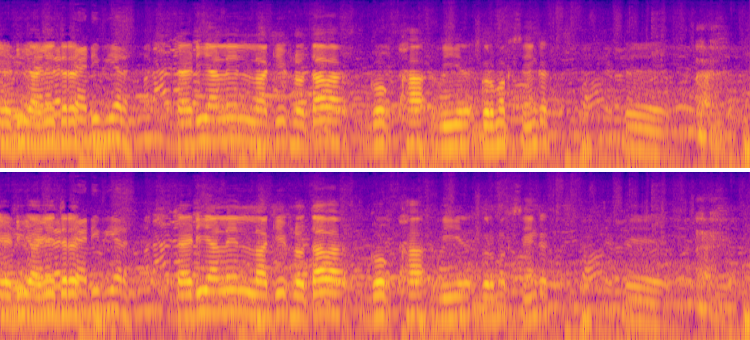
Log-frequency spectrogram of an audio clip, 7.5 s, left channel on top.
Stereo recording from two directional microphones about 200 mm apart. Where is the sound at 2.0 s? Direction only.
15° right (ahead or behind).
